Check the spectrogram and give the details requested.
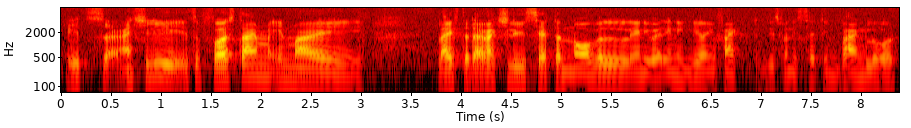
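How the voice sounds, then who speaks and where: A middle-aged Swedish author, whose first language is Swedish, rambles through anecdotes in English during a casual interview, halting and restarting often. His mid-range voice is creaky, and the lo-fi audio is somewhat muffled.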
